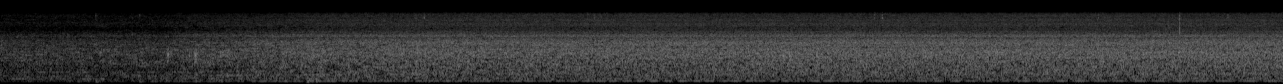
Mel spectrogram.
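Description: Steady rushing noise with a faint low hum underneath, growing louder over the first few seconds and then holding level.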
